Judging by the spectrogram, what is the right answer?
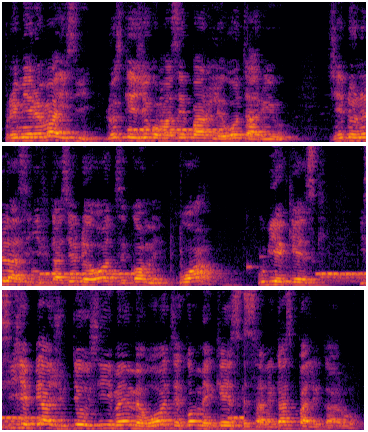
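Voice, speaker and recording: A man teaching a beginner language lesson, slowly repeating each example phrase. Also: high-pitched, background noise. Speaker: English teacher. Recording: echoey room, voice from a distance.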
